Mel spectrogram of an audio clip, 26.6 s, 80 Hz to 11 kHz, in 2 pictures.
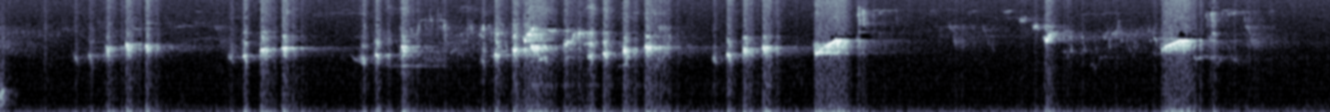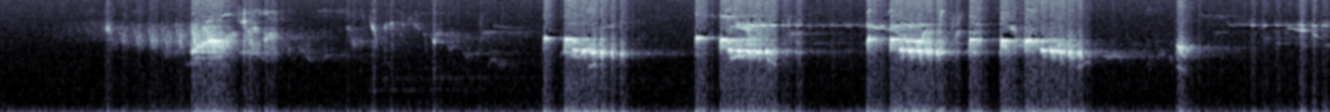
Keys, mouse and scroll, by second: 0.0 z, 1.6 click, 2.2 z, 4.0-5.7 alt+middle drag, 5.7 click, 6.5 g, 7.6 alt+middle click, 8.0 click, 10.0 scroll down 2, 10.2 click, 10.4-12.0 alt+middle drag, 12.0 z, 12.4 click, 12.9 z, 13.2 alt+middle click, 13.6 g, 14.6-16.1 alt+middle drag, 16.4 click, 16.7 z, 17.0 click, 18.0 g, 21.0 click, 21.4-22.5 alt+middle drag, 22.5 z, 22.7 click, 23.1 z, 26.4 click.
